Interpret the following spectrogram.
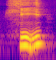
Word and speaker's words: he: The word he is pronounced with an h and a high e. He, he, he he. Well, when it's unstressed or in the middle of the sentence, which is usually the case, we drop the H and we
